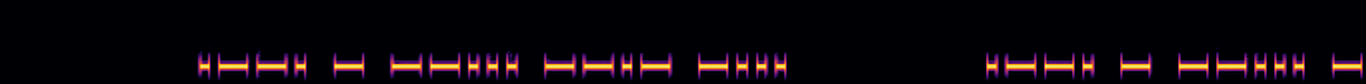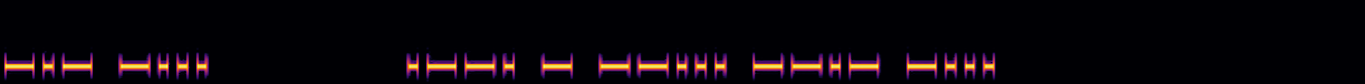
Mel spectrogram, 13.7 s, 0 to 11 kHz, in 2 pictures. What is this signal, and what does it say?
Morse code, heard as a keyed tone, about 25 wpm, 700 Hz. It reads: PT7QB PT7QB PT7QB
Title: DXCC-100 Call Signs - 5 Characters - Repeated 3x - 25wpm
